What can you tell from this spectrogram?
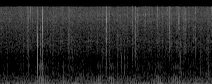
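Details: Deep rumbling purr of a cat under a steady stream of fireplace crackles and pops, the throaty vibration pulsing gently over a few seconds.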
